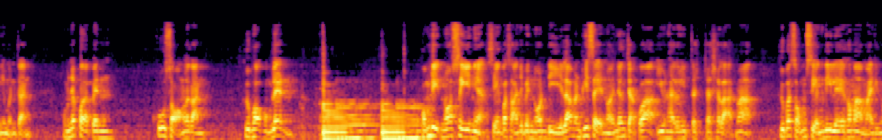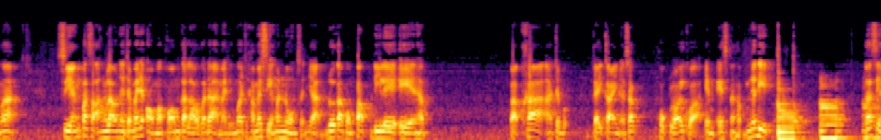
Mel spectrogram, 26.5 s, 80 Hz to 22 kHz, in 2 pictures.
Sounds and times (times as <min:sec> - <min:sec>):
Steel guitar, slide guitar: 0:04.8 - 0:06.4, 0:24.9 - 0:26.4
Effects unit: 0:04.8 - 0:06.6, 0:24.8 - 0:26.4.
